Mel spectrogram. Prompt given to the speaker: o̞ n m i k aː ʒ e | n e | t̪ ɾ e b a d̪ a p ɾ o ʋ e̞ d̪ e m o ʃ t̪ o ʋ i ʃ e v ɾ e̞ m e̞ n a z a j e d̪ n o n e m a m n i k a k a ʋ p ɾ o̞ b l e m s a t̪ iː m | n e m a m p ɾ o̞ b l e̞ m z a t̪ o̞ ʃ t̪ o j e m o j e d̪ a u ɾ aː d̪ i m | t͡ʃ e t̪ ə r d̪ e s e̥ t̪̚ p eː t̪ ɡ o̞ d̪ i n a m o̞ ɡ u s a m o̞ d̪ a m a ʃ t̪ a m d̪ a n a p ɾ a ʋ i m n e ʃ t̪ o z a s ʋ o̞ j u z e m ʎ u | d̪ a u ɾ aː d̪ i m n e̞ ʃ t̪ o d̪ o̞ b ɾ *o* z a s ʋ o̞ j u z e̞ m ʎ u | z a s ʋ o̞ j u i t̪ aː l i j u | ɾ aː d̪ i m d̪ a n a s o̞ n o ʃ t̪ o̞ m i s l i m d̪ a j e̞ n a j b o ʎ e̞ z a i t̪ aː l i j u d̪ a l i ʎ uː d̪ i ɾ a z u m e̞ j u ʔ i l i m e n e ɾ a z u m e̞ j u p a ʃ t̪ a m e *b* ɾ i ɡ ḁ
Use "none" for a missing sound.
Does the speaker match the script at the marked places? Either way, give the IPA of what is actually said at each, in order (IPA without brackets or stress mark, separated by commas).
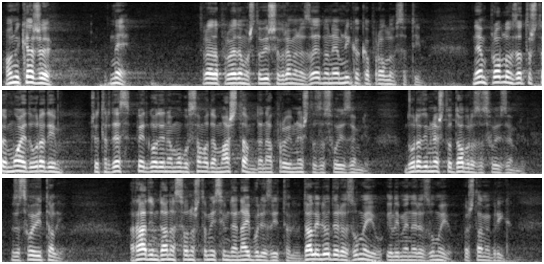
o, b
